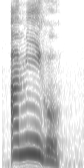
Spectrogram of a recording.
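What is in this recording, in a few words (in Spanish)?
"amigo", Spanish, male; AppLenguaje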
